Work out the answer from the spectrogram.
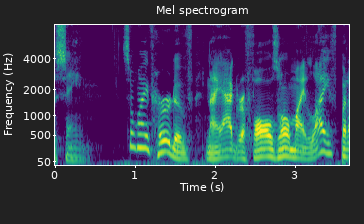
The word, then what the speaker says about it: Niagara: But we pronounce it Niagara. That's second A. There are 3 A's in the word. The second A is basically silent. Niagara.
